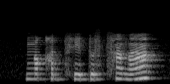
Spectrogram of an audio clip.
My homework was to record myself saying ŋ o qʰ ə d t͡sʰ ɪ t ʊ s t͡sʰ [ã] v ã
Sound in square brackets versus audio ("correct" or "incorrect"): correct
